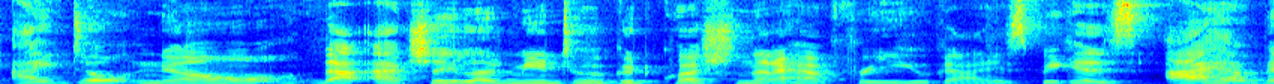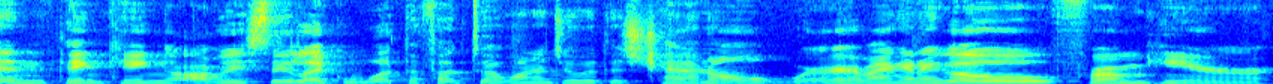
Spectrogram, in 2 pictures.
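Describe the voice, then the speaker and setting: A woman in her twenties telling stories to camera in a casual, animated, rambling way, swearing freely. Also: mid-range voice. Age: 20s. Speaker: YouTube vlogger. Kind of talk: casual chatty storytelling Q&A to camera. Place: small furnished room indoors.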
